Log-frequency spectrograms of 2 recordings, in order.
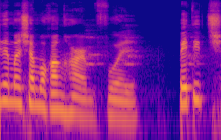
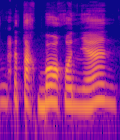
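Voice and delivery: ordinary delivery

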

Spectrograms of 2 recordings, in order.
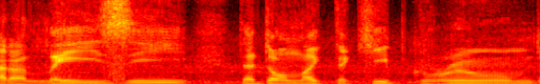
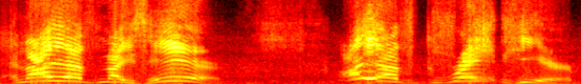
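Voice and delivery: indignant boast; 11 semitones higher, 12 dB louder than usual. Real, not acted. Boasting about his own hair.

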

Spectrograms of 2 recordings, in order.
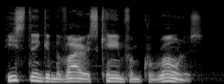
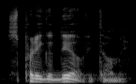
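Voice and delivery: ordinary talk

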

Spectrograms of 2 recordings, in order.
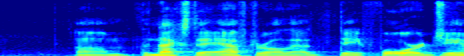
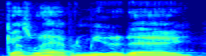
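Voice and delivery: higher-pitched imitation of a show-off; mock bragging; 4 semitones higher than usual. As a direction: lightly put on an annoying braggart's eagerness. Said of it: "bragging about it".

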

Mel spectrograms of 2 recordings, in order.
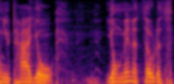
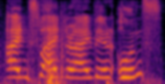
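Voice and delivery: put-on comic German accent, much higher; 14 semitones higher, much slower than usual. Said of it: "[name]'s German accent".

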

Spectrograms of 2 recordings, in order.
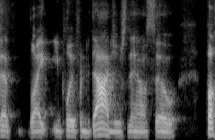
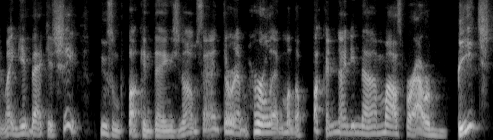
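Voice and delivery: usual speaking voice

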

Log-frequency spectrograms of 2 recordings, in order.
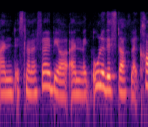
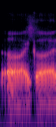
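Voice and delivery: mock crying wail; 7 dB quieter than usual.

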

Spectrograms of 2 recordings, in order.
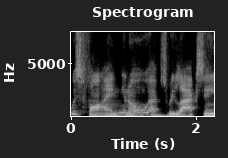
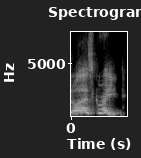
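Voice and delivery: delighted. Retold or imitated. Delight at interesting answer.

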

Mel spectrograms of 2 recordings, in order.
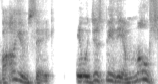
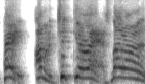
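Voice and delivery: high, loud aggressive shout; shouted threat; 12 semitones higher, 5 dB louder than usual. Shown as a demonstration. Threatening someone, a high loud shout. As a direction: yell it like you're about to swing. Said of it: "sounds like somebody that's ready to do it".

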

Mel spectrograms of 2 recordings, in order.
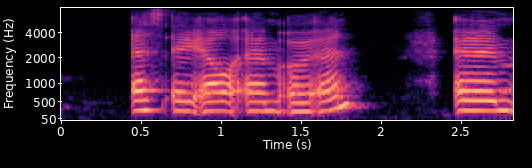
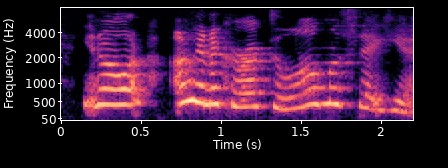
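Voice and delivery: higher, indignant retold retort; mother mock-mad; 7 semitones higher, faster than usual. Mother vowing to fix the dictionary, mock-mad. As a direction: play up a fed-up mother lightly. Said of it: "she got so mad".

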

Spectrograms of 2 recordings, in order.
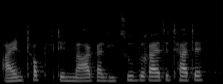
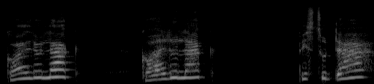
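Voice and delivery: higher woman's voice calling softly at a wagon at night; 10 semitones higher, 5 dB louder than usual. A narrator's reading. Woman outside the wagon calls softly to Goldulak, high hushed voice. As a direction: call his name gently from outside, high and hushed. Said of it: "eine weibliche Stimme vor dem Wagen leise rief".

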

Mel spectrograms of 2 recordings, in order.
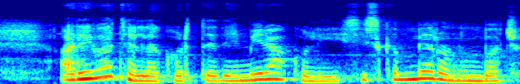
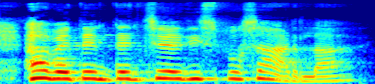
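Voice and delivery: higher and much louder; loud curious question; 6 semitones higher, 11 dB louder than usual. Acted. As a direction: call out the question. Chiese un'altra zingara.

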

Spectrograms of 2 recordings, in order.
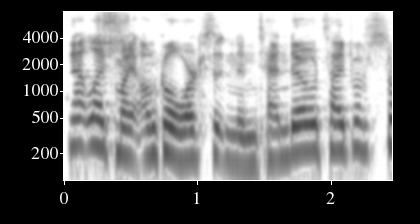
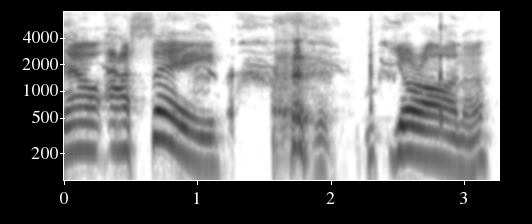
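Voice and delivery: hammed-up Southern defender addressing the judge; Southern lawyer accent; 2 semitones higher, 5 dB louder than usual. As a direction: play a drawling Southern attorney. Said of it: "I'm doing the Southern one".

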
